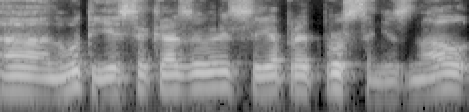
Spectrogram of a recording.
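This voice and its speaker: Over a quiet background, a man keeps up a moderate pace. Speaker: discussion club moderator. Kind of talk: moderated discussion. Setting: video call.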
